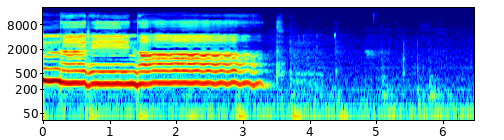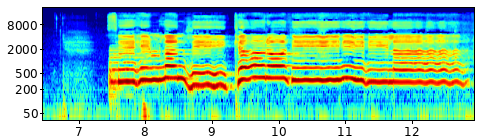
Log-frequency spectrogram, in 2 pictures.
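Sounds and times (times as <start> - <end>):
soprano voice: 0.0 - 3.6, 7.4 - 12.9.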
